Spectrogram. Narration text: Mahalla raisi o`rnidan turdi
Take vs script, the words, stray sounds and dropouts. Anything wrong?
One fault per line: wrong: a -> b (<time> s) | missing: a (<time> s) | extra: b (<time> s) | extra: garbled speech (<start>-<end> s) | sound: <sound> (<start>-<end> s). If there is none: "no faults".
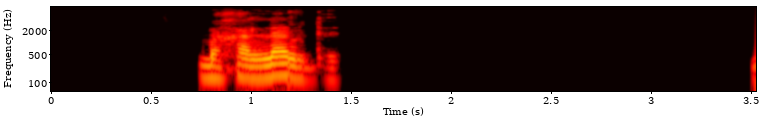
missing: raisi o`rnidan (1.2 s)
